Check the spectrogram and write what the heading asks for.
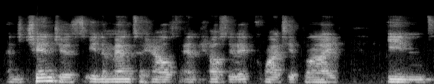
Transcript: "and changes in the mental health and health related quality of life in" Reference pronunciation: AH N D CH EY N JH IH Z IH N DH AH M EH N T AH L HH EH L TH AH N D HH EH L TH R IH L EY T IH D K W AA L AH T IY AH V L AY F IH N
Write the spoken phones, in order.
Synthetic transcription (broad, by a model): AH N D CH EY N JH IH Z IH N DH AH M EH N T AH L HH EH L TH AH N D HH EH L TH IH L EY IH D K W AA AH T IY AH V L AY IH N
